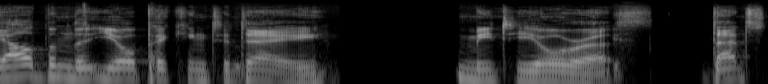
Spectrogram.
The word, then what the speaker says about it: Meteora: How do you pronounce it? Meteora.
